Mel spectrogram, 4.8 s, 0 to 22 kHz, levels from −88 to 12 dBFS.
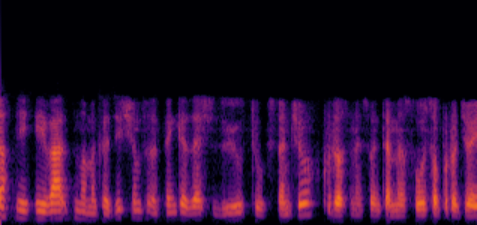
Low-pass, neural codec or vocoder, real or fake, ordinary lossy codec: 5.4 kHz; codec, 24 kHz, 0.5 kbps, DualCodec; fake; MP3, 32 kbps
